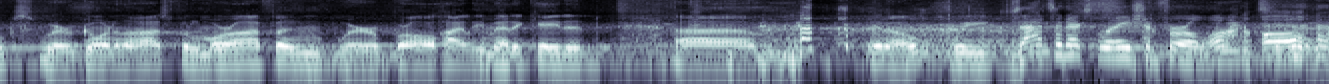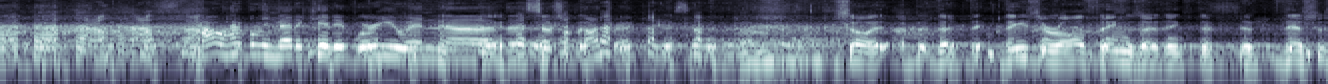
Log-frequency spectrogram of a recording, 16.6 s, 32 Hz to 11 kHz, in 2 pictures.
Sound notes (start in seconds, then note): 4.4 audience laughing; 8.1 audience laughing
